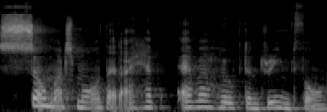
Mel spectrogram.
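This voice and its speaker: A woman with a non-native accent has a dark, mellow tone that is somewhat breathy. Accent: non-native English, rusty. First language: not English. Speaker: spiritual teacher, YouTuber. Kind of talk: casual personal talk to camera. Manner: halting, many fillers.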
